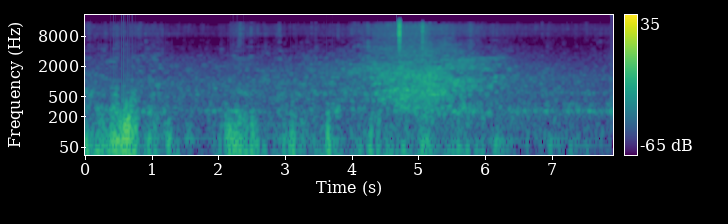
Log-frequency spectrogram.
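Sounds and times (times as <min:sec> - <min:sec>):
loud passing car traffic on city road: 0:00.0 - 0:07.9
vehicle passing close by on city road: 0:03.6 - 0:06.6.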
